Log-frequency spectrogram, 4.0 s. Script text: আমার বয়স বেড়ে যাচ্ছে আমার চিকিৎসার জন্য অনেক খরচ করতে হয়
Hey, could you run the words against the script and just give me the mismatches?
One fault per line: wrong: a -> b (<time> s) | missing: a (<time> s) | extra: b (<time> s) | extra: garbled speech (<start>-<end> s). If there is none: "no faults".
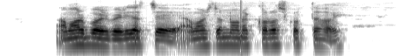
missing: চিকিৎসার (2.1 s)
